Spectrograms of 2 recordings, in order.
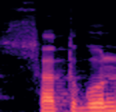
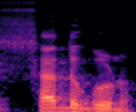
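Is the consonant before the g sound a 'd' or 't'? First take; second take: t; d. First: The middle consonant is a voiceless t sound. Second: The middle consonant is a voiced d sound. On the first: The speaker calls it wrong. "सतगुण नहीं" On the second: The speaker calls it right.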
